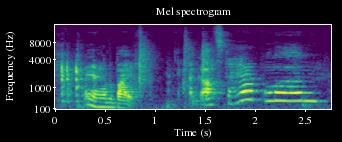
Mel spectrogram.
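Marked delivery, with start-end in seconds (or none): 1.3-2.6 squeaky high voice. Pretend. Craving a bite.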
